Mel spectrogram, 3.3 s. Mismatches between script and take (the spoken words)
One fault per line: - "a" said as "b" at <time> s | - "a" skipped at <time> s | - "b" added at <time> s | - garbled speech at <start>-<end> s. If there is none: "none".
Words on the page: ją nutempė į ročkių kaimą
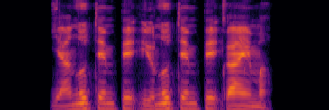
- "ročkių" said as "nutempė" at 1.6 s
